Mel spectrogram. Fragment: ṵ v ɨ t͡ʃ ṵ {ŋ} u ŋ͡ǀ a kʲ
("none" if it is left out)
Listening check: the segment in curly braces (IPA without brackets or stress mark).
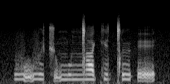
ŋ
